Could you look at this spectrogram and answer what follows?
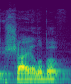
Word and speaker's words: Shia LaBeouf: Billy Bob Thornton, Shia LaBeouf, or however you pronounce that kid's name. There was a, Shia LaBeouf, thank you.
